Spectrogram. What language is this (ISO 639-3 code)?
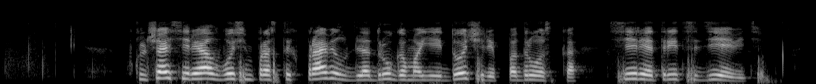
rus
